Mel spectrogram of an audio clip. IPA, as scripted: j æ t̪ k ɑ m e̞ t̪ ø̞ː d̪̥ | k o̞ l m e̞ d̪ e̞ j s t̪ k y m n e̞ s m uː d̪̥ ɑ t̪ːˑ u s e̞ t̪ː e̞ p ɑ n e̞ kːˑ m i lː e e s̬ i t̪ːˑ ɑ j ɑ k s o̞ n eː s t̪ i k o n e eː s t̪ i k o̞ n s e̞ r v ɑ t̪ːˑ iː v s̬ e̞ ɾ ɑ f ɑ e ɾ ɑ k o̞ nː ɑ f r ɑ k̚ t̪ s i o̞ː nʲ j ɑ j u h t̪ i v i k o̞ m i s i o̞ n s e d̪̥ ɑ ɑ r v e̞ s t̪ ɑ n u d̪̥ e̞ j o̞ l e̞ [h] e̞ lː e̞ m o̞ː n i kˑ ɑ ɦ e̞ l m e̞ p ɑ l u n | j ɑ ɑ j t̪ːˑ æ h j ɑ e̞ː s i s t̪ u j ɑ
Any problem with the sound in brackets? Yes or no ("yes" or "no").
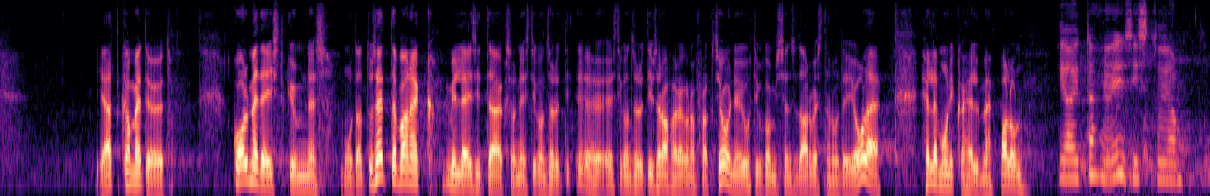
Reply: no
